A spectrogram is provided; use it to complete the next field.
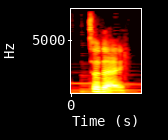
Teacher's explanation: So very rapid speech, those vowels get dropped or, changed into this schwa sound.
